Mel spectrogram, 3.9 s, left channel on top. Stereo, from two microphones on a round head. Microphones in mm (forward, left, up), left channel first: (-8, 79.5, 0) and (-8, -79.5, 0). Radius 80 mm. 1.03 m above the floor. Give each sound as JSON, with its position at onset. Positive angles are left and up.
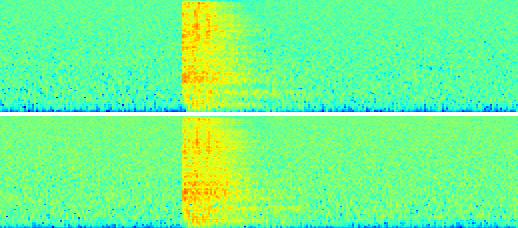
{"t": 1.4, "sound": "a camera shutter", "side_deg": 45, "distance_m": 9.0}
